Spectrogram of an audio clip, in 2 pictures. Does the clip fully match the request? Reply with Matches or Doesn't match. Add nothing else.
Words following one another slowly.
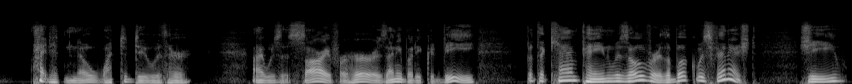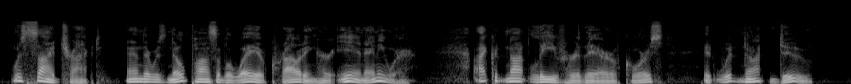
Doesn't match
